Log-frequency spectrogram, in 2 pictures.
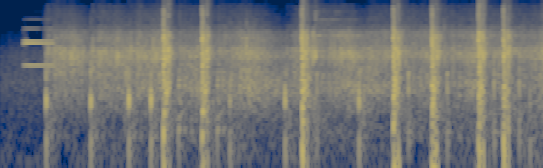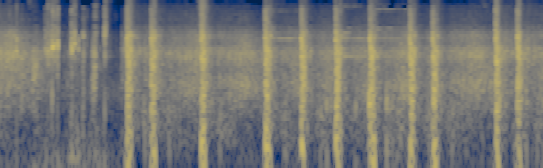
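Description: A short electronic start beep, then a fast string of pistol shots from a red-dot race pistol, with a brief lull about six seconds in. A few of the shots are followed by a short metallic ring, as of steel targets being hit.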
